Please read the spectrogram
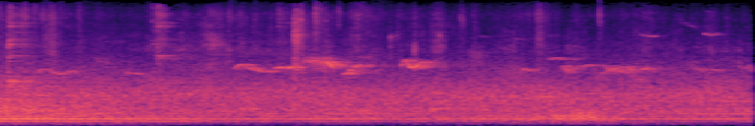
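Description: Birds chirping faintly in short warbling calls over a low steady hum, with light scattered rustling.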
